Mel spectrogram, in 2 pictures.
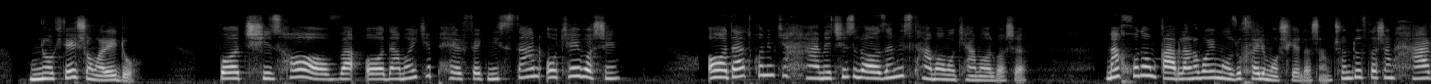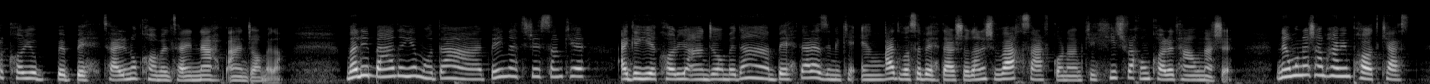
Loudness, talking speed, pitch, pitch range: -21 LUFS, 170 wpm, 265 Hz, 225-320 Hz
